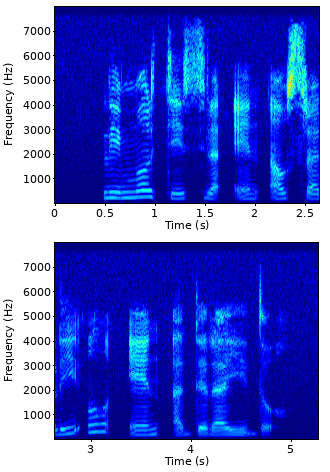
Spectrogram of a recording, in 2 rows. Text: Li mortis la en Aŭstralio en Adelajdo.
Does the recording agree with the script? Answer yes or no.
yes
